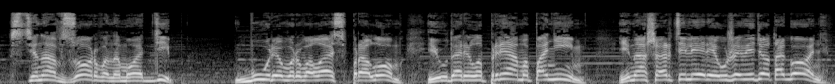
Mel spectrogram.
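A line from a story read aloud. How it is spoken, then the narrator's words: Shouted. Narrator (Russian): прокричал он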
